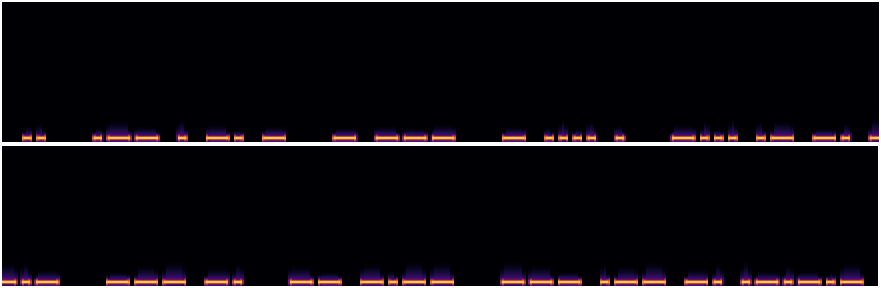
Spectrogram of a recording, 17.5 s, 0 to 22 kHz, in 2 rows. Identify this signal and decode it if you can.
Morse code, heard as a keyed tone, about 17 wpm, 700 Hz. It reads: I WENT TO THE BANK ON MY OWN.
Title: Sentences from Top 1000 Words - Review Part 6 - 17wpm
